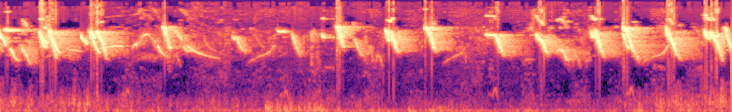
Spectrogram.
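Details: Saffron finch being noisy at a feeding spot: quick, bright chirps and short sweeping notes in uneven bursts, with a soft thump partway through.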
